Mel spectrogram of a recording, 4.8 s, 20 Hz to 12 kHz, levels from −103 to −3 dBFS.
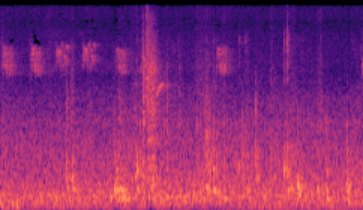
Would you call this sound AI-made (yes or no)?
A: no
